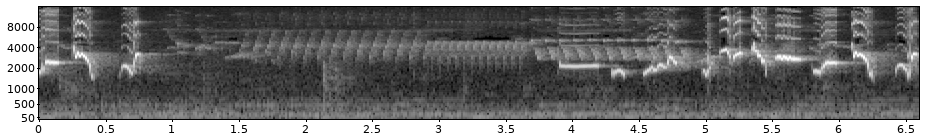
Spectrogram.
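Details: Magpie-robin song recorded as a lure for other birds. Loud whistled notes at the start give way to a buzzy trilling chorus of other birds, then a quick sequence of sharp whistles and slurs returns.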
